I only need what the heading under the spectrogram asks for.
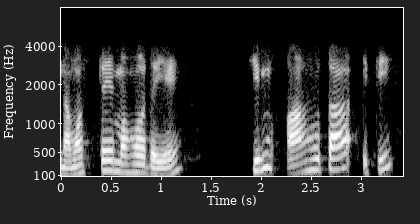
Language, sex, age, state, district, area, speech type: Sanskrit, male, 45-60, Karnataka, Chamarajanagar, urban, conversation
